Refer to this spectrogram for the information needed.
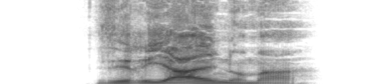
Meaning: serial number (unique number assigned to unit)
- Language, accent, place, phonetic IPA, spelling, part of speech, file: German, Germany, Berlin, [zeˈʁi̯aːlˌnʊmɐ], Serialnummer, noun, De-Serialnummer.ogg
